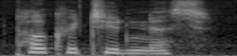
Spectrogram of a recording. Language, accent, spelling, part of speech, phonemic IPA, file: English, US, pulchritudinous, adjective, /ˌpʌlkɹɪˈtjuːdɪnəs/, En-us-pulchritudinous.ogg
- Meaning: 1. Having great physical beauty 2. That endows pulchritude; beautifying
